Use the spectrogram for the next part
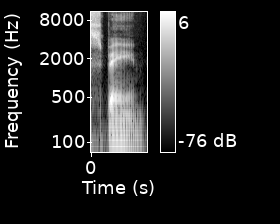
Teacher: But Spain introduces a diphthong, which is a gliding vowel sound, where the A moves into an E sound.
